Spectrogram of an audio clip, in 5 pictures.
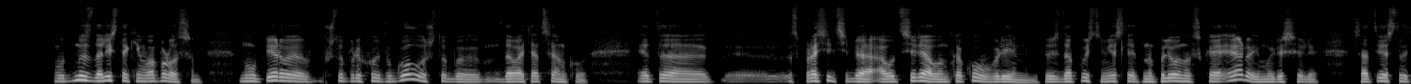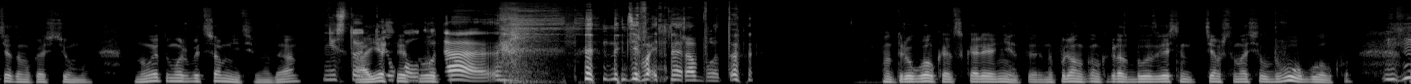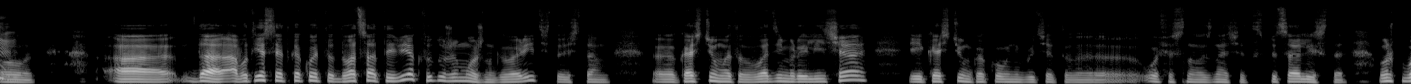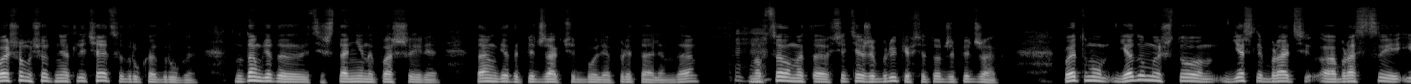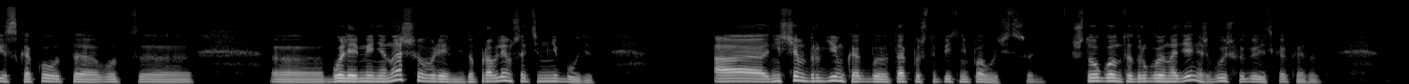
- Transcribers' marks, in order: laughing while speaking: "на надевать на работу?"; tapping; other background noise
- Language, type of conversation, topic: Russian, podcast, Какой фильм или сериал изменил твоё чувство стиля?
